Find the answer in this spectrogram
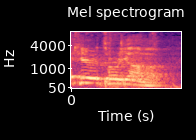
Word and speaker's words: Akira Toriyama: I can't pronounce it. Say Akira Toriyama.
